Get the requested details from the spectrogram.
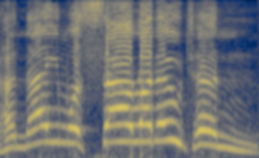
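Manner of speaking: very loud, very slow, high, drawn-out Australian accent. Naming a listener from australia: australian accent. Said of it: "she's from Australia, so I gotta say".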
